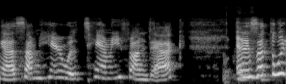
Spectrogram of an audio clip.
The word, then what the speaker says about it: Butt-Fundak: everybody for joining us I'm here with Tammy's on deck and is that the way to pronounce it Tammy yes yes okay good um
